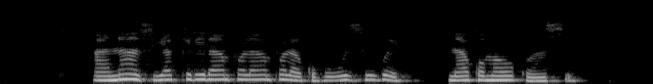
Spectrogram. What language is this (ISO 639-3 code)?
lug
